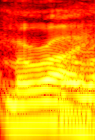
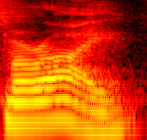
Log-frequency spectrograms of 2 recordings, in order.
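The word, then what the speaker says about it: Mirai: Mariah. – Mariah. – There's no A. – There's no at the end. Just Mariah. – So you just stop. – Yeah, Mariah Nagatsu. – Mariah.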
